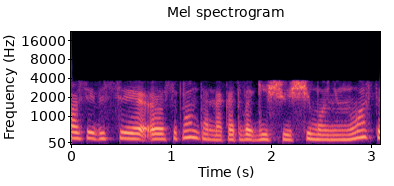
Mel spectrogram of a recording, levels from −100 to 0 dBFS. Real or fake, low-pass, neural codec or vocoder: fake; 3.6 kHz; vocoder, 22.05 kHz, 80 mel bands, HiFi-GAN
